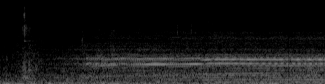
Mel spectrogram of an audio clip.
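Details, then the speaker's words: 2012 mid-tower PC with AMD Athlon II, original CPU fan: thin steady whir with faint rough gritty edge; dust suspected in fan mechanism, grinds then eventually smooths; replaced with Cooler Master Hyper 212 EVO; CPU fan bearing grinding. "that is the CPU fan I think over time what's happening is some dust has gotten into the fan mechanism and it grinds awhile and at some point it finally shuts up and go smoothly"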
